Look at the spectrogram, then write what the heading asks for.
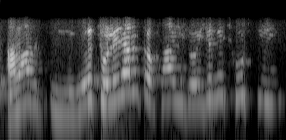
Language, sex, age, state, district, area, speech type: Bengali, female, 60+, West Bengal, Hooghly, rural, conversation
